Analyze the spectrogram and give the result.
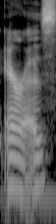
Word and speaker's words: ERAS: But the reason why we missed last week was because it was ERAS week, and unfortunately I'm not mispronouncing ERAS, like the Taylor Swift kind of era.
